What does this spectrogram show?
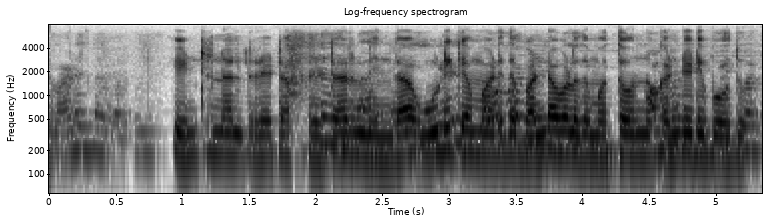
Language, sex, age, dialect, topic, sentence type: Kannada, male, 18-24, Central, banking, statement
